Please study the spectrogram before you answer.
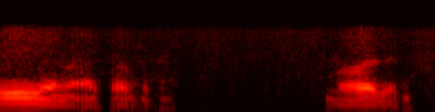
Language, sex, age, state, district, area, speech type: Santali, male, 30-45, West Bengal, Bankura, rural, conversation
